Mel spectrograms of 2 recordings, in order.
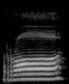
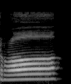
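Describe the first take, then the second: Both takes have the same delivery.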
